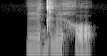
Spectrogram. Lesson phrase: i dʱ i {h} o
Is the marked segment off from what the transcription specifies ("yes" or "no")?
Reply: no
